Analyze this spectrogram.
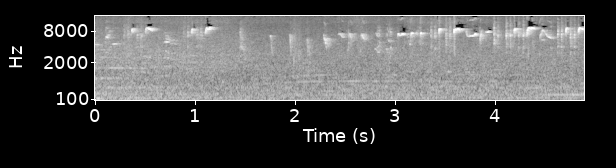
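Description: Small birds chirping: many short, high chirps, coming thicker in the second half.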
